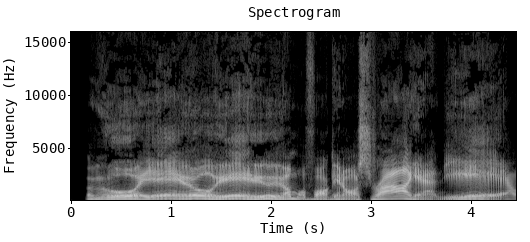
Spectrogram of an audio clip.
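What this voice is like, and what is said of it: Thick bogan Australian accent. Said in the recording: “that fucking thick, fucking bogan”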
